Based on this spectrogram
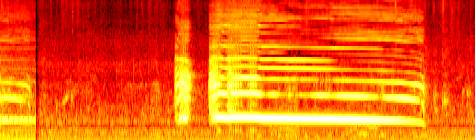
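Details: A farm cockerel ends one crow, pauses, then delivers a short gruff note and a long steady, gently descending crow of about two seconds; low mechanical hum underneath.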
